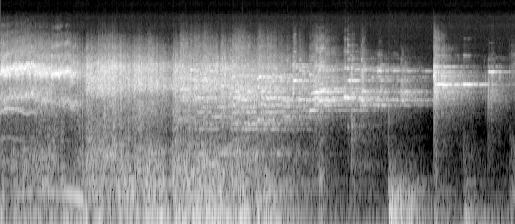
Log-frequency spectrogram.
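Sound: runaway garbage truck skidding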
